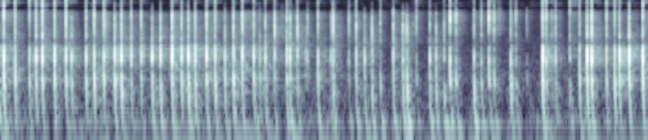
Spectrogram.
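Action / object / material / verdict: tap / silicone phone case tapped with fingernails / silicone / none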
